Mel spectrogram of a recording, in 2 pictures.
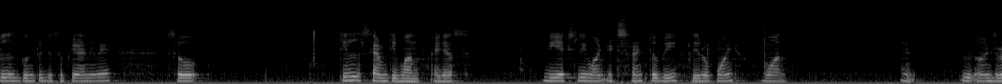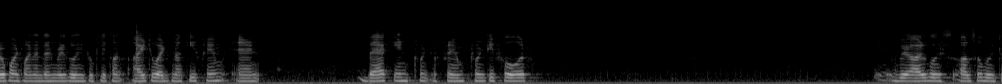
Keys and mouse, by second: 5.3-7.1 drag, 12.9-19.1 drag.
